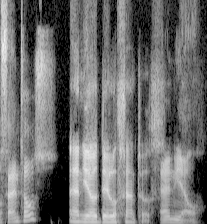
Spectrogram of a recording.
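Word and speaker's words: Enyel: Aniel. There you go. That's how you say it.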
